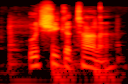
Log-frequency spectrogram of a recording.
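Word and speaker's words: Uchigatana: the II gatana did I say that right Uchi gatana yeah wait oh my I said it right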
